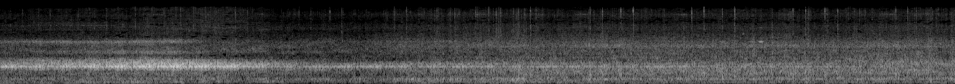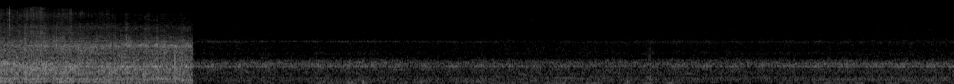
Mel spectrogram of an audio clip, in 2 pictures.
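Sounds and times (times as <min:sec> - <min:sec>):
model train wheels rumbling: 0:00.0 - 0:11.5.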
